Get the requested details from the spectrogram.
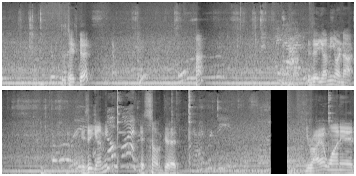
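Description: A young boy talks nearby between mouthfuls.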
